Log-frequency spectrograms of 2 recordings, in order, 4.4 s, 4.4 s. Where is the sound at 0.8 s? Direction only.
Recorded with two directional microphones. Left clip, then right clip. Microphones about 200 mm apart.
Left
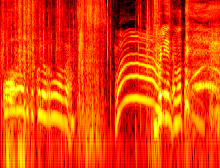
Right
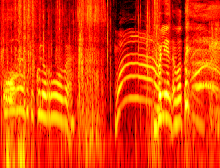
10° left (ahead or behind).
